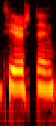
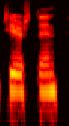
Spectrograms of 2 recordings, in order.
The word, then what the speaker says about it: Tiersten: We have Jonathan Tierston coming in. I think that's how we pronounce his last name, Tiersten.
